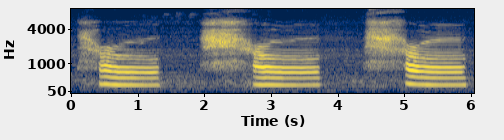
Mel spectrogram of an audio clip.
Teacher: حا اور عین کا ایک ہی مخرج ہے، یہ حلق کے آخری حصے سے ہی ادا ہوتا ہے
